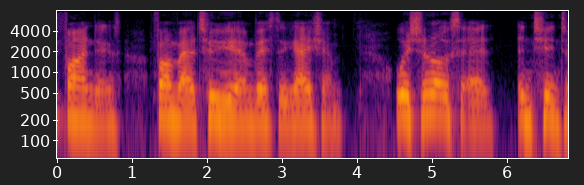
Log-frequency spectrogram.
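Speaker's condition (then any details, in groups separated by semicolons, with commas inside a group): Motor neuron disease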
